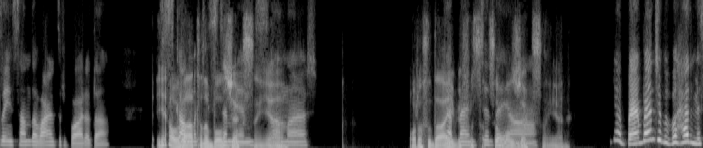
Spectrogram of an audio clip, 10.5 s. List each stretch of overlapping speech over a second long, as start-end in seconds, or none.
2.4-4.3, 6.6-8.1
